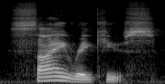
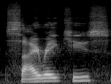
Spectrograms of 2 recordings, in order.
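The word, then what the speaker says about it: Syracuse: in certain places and yeah people do pronounce this different ways but i have never heard the pronunciation that i'm reading here and it says and landing at cyracuse cyracuse we tarried their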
